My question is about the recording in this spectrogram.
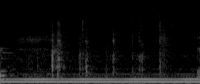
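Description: A deck of tarot cards being shuffled by hand: a quick, irregular run of soft card ticks and slaps over a steady low hum.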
